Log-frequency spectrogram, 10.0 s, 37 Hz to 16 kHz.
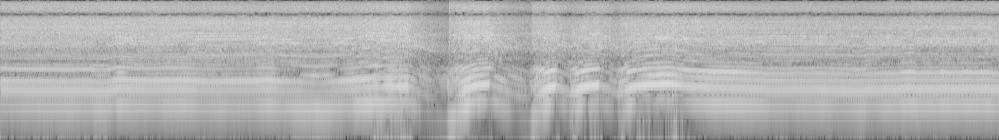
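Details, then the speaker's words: Stihl MS661c with a forged Wiseco piston on its first tank, 40:1 mix, 32-inch bar, cutting soggy poplar; a steady high two-stroke scream drops and recovers through the cut, judged to cut nicely and to be better than stock. "right, first impressions. I believe that does pretty nicely."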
